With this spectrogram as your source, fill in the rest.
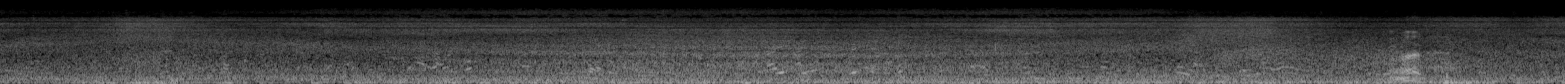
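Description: Men and women chat at a distance outdoors.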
